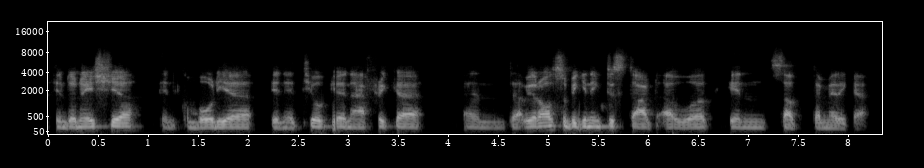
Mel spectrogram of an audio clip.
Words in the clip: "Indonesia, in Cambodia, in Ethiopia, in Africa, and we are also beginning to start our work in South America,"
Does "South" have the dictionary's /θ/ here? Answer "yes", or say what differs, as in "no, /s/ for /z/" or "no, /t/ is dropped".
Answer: no, /t/ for /θ/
